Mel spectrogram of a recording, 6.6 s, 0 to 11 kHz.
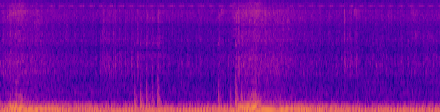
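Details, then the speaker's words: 1978 Triumph Spitfire, Weber 38 DGAS carb, warmed up, new distributor and coil, choke blades not fully open: rattles, revs climb then sag and fall away, unresponsive; hesitation from fuel starvation and an intake manifold leak. "dropping pretty bad, and it's not that very responsive. It's like, you know, it's hitting a little bit of a wall."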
